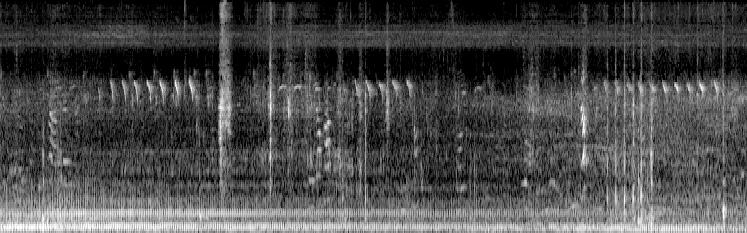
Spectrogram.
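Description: A steady low motor hum, with a few sharp clinks and knocks of ice being handled at a blender jar. A bird's quick high chirps come in short rapid runs three times over it.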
